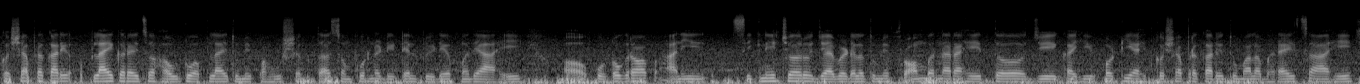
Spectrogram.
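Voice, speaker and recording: A man from Maharashtra presenting an informational explainer to online viewers, reading out details with hesitant pauses. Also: medium pitch, little pitch movement, creaky, very noisy. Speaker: YouTube host announcing job openings.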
